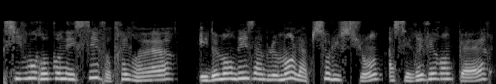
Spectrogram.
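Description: A woman's voice: fairly high pitch, lively intonation, moderate pace, mellow, natural voice. A woman reading the part of a hard-hearted nobleman moved to pity, speaking kindly but with authority. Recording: dry, slightly muffled recording.

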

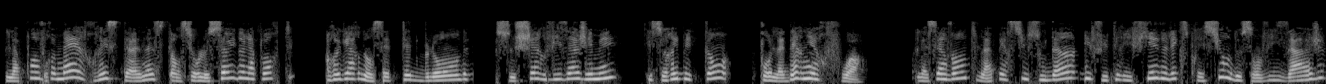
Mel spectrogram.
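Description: A woman narrating an audiobook in an even, measured reading voice. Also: fairly high pitch, no room sound. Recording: dry, slightly muffled recording.

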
